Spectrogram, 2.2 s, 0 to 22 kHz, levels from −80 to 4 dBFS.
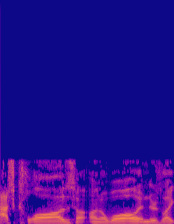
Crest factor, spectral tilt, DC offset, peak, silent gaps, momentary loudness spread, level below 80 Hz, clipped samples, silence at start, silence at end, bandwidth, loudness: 18 dB; -3 dB/octave; under 0.1%; -6 dBFS; none; 7 LU; -66 dBFS; under 0.1%; 0 s; 0 s; 6.8 kHz; -26 LUFS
